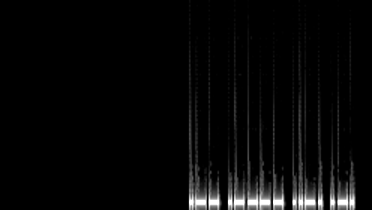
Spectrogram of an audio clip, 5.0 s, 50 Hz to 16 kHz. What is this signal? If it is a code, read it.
Morse code, heard as a keyed tone, about 28 wpm, 700 Hz. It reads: W1FR
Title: USA Call Signs - 4 Characters - Repeated 3x - 28wpm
